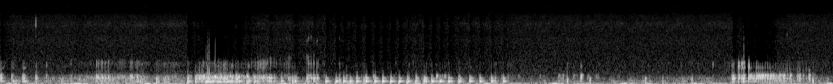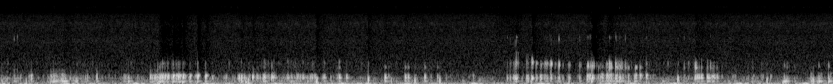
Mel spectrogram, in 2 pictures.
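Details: Stethoscope over the belly button after candy and fizzy Japanese soda, with belly waves: loud continuous gurgling and rumbling with bursts of sloshing; active bowel sounds (borborygmi).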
